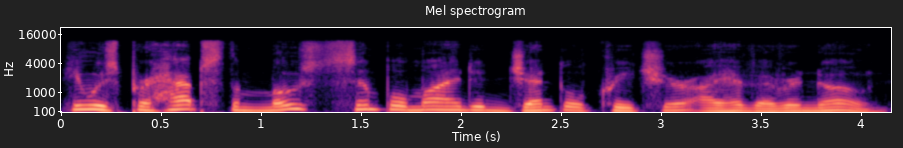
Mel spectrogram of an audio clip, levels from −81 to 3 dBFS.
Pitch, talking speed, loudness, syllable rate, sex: 150 Hz, 190 wpm, -17 LUFS, 4.9 syllables/s, male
